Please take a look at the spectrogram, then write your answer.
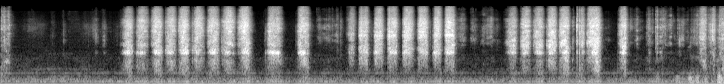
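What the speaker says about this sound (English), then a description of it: "sanding to clean off all those excess flashing" Wood being sanded by hand to clean off excess flashing on a model airplane wing build, rhythmic rasping strokes in quick bursts with short pauses over a low steady hum.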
